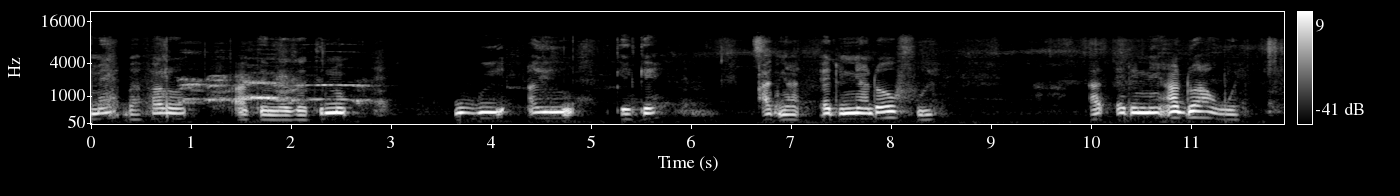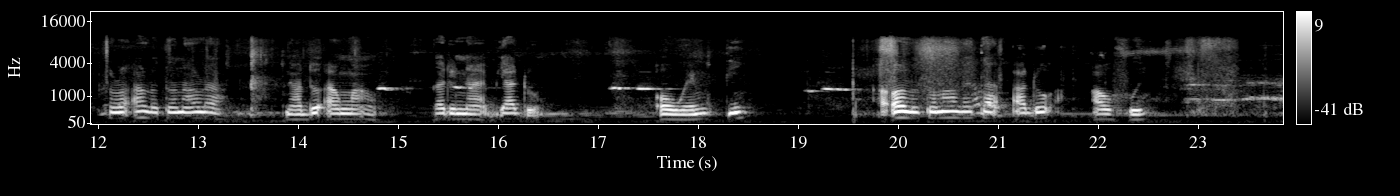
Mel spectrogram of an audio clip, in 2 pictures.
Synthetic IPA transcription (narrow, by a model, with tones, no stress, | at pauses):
mɛ˦ba˨fa˦lʊ˦a̰˨tɪ˨n˨lɛ˨za˨tʰɪ˦nʊ˦ | u˦bi˦a̰˦jo˦ | kɛ˨kɛ˦˨ | ɛ˨dɪ˨nɪ˨a˨dɔ˦wfu˨e˨ | ɛ˨dɪ˨nɪ˨ʔa˨dʊ˦a˨wwʊ˨ɛ˨˦ | lɔ˦ʔa˦lʊ˨t̪ɔ˦n˦a˦lo˦a˨n˨a˨dʊ˦ʔa˨ŋʊ˦a˦wʊ˨ | ka˦dɪ˨n˨a˨bi˦a˦dʊ̰˦ | ɔ˨wɛ˨n̩˦ti˦˨ | ɔ˦lʊ˨t̪ɔ˦n˦a˦lɛ˦ta˦a̰˨dʊ˦a˨wʊ˨fo˨e˦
